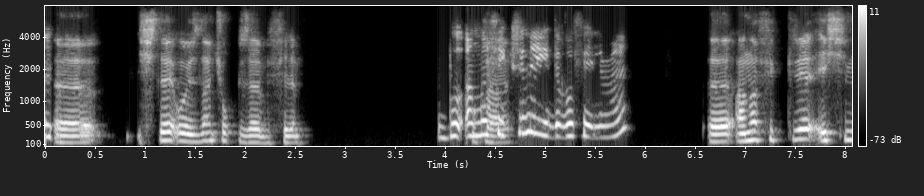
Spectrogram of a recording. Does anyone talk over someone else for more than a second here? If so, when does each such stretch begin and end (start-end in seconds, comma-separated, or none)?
none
